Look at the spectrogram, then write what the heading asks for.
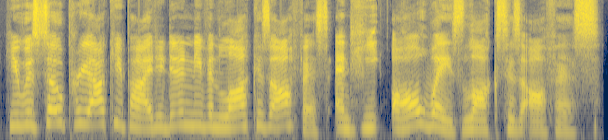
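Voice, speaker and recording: An actress playing a brisk, bossy young woman on a storm-chasing team in a video game, speaking emphatically and expressively. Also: fairly high pitch, a bit bright, no echo, clean studio sound, lightly acted. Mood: troubled. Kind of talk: scripted video game dialogue.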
